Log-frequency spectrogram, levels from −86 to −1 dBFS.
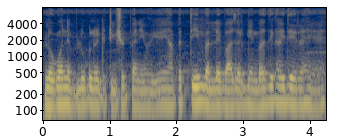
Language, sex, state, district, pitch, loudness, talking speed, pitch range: Hindi, male, Uttar Pradesh, Jalaun, 125 Hz, -26 LUFS, 270 wpm, 120-130 Hz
